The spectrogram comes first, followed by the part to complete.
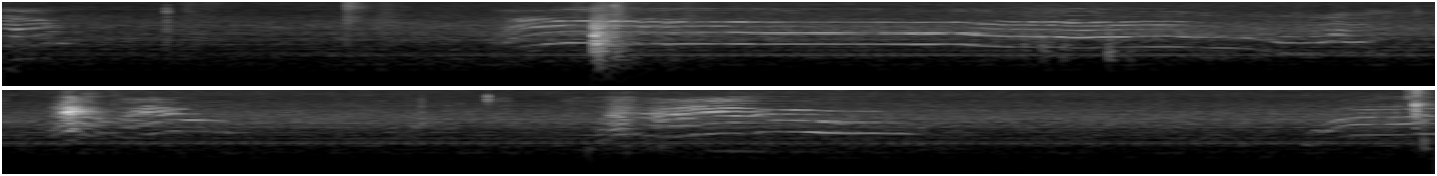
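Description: A domestic cat yowling to be let outside, three times: a long drawn-out call about two seconds in, a short sharp one midway and another near the end. A sharp click comes just as the first call starts.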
